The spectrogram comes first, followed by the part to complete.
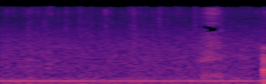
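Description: Steady hissing background noise with a low, constant hum underneath, and no speech.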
